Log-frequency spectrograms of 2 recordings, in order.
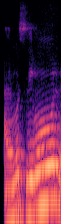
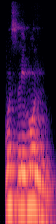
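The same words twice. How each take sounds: First: Al-muslimun drawn out slowly and louder, final n held; pausal plural form. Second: Muslimun said without the al-, lightly stressed as a contrast; wrong form shown. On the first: Teacher showing students the correct plural pausal form, slow and emphatic. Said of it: "itu jamak". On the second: Teacher showing students the form that is wrong, lightly stressed. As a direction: say muslimun as the form to avoid, a little louder. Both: Shown as a demonstration.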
